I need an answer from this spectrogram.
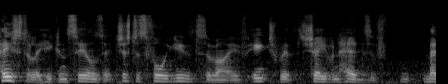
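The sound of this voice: Ordinary pitch variation runs through the unforced reading voice.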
